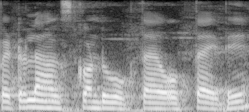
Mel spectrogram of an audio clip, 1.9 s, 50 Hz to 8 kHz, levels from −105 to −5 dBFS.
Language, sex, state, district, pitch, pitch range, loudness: Kannada, female, Karnataka, Raichur, 165 Hz, 150-170 Hz, -15 LUFS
